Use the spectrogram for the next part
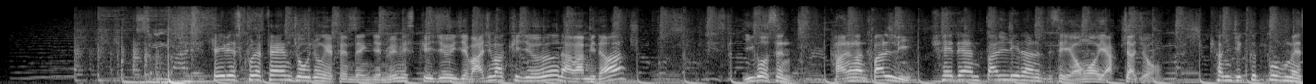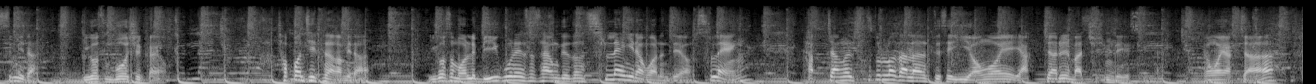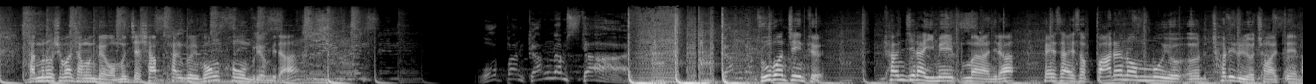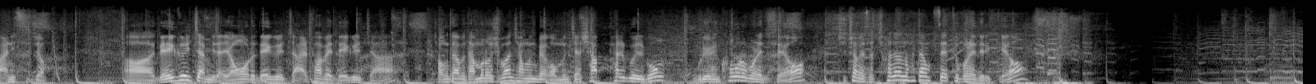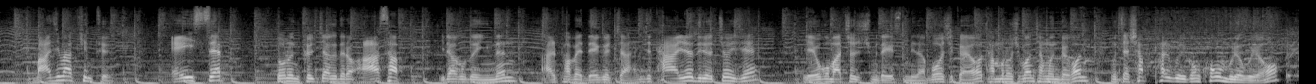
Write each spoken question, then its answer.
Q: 답장을 서둘러 달라는 뜻의 이 영어의 약자를 맞추시면 되겠습니다.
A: 정답은 바로 바로 바로 바로 바로 바로, 바로 ASAP입니다.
